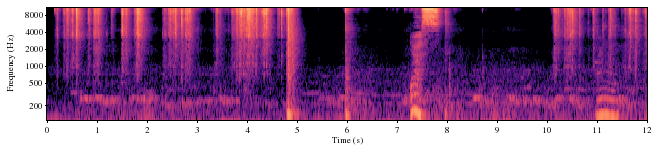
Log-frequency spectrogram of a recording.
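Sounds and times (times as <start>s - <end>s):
low hum: 0.0s - 12.0s
speedcube layers clicking: 0.1s - 4.8s, 10.1s - 12.0s.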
